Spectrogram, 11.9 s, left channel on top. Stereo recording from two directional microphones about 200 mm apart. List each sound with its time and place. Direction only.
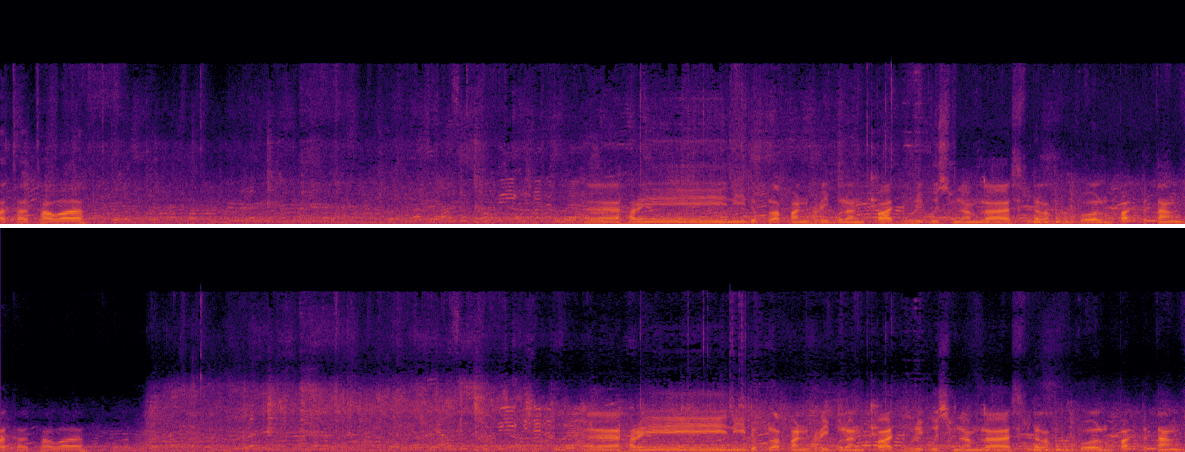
0.0 s speech: 25° left (ahead or behind)
5.9 s speech: 20° left (ahead or behind)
